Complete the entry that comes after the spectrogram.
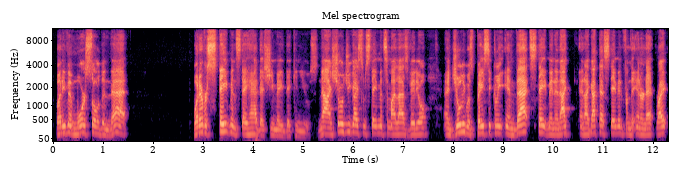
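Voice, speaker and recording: A man with a slightly high voice gives informal online commentary. He speaks straight to his viewers in slangy street talk, pressing points with rhetorical questions and tag questions, and swears casually. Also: fairly quick. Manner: emphatic, punctuated with rhetorical questions and "right?".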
